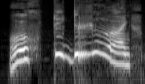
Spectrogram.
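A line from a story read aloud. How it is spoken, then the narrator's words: Thunderous menacing voice. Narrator (Russian): прогремел грозный голос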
